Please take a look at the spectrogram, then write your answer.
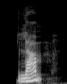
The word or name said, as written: lam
